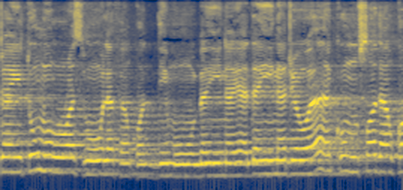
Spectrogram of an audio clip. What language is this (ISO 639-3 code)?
ara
